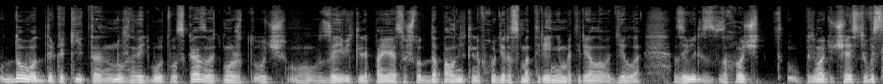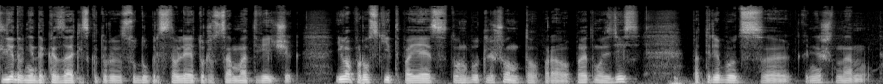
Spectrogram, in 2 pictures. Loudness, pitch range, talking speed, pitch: -14 LUFS, 90-105 Hz, 155 wpm, 95 Hz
